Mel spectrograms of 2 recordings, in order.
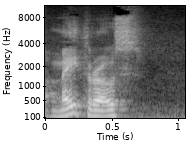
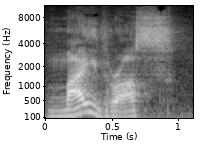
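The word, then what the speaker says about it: Maedhros: sons of feyenoor uh matheros uh which by the way i was i was just corrected uh on the pronunciation there was uh commenter purple hawk mentioned that actually the pronunciation should be maidros so anyway but we'll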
